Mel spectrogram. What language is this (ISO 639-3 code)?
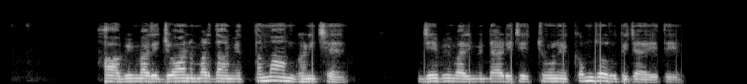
odk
